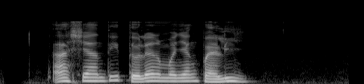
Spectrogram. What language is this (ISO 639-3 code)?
jav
